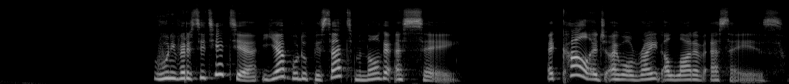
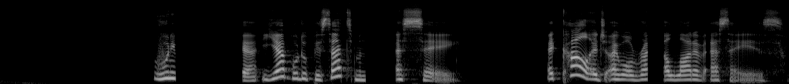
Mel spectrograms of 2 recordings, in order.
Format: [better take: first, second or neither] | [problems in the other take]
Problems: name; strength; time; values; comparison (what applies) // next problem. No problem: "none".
first | audio cutting out; at 2 s for 0.5 s, at 3.5 s and at 6.5 s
